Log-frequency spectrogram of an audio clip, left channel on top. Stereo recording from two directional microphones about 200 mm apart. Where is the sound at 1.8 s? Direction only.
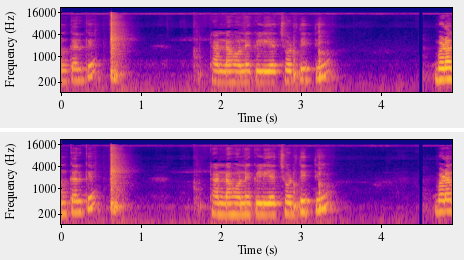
30° right (ahead or behind).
